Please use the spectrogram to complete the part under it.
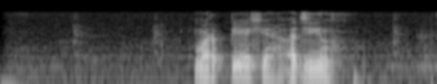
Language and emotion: Russian, sad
